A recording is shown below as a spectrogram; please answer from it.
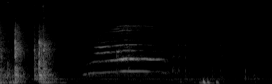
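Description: A house cat gives a clear drawn-out meow, close and alone, between a few soft bumps and rustles before and after.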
